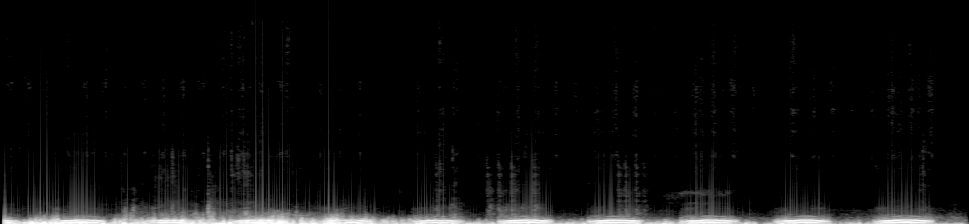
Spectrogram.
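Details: A pigeon sitting in its nest, twitching its wings, gives a steady run of soft, low, rounded coos, a little under one per second, over a faint rumbling background.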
